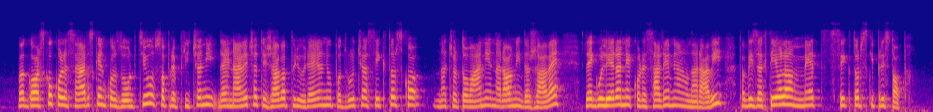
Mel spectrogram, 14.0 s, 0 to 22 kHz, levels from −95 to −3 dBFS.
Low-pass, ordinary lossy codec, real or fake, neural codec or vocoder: 7.2 kHz; Opus, 32 kbps; fake; codec, 16 kHz, 8 kbps, FreqCodec, larger model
